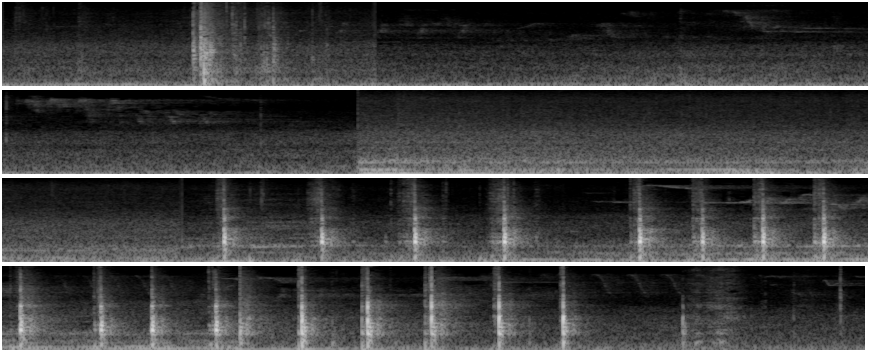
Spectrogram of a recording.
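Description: Kitchen knife chopping an onion on a wooden cutting board: a steady run of sharp knocks, about three a second for some six seconds. Earlier there is a single sharp knock.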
